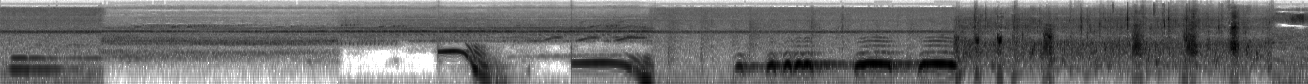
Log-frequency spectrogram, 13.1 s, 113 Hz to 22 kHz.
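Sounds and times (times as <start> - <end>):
bird hooting: 7.3 - 10.6.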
